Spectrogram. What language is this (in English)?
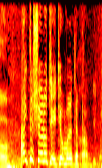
Hebrew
